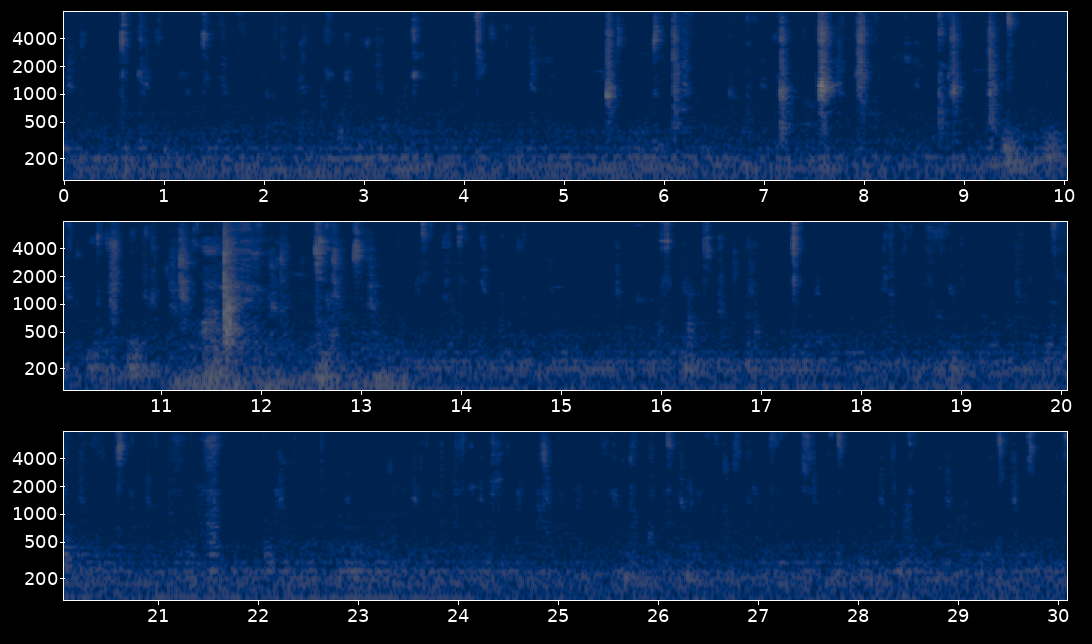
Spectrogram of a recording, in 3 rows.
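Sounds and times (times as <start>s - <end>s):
person chewing with mouth clicks: 0.0s - 30.0s.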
